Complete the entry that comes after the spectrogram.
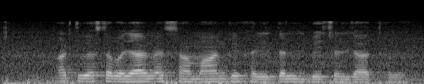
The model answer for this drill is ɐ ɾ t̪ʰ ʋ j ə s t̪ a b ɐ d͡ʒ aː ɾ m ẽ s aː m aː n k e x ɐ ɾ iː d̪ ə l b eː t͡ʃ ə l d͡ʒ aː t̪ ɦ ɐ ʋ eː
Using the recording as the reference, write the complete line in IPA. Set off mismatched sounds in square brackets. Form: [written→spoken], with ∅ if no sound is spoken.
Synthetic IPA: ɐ ɾ t̪ʰ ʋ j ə s t̪ a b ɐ d͡ʒ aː ɾ m ẽ s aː m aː n k e x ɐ ɾ iː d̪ ə l b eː t͡ʃ ə l d͡ʒ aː t̪ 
